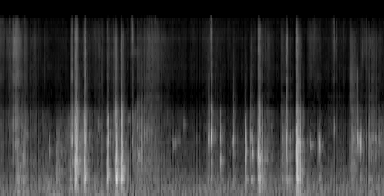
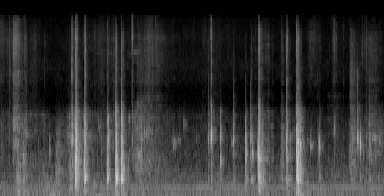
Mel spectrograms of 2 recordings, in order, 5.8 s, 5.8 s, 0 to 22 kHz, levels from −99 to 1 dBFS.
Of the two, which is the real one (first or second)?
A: second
